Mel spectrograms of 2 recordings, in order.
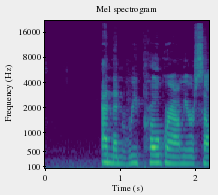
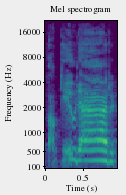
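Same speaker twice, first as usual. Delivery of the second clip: a sudden raised outburst, higher and louder, at Dad; demo of rage; 6 semitones higher, 4 dB louder, slower than usual. Shown as a demonstration. Coach showing a client how to rage at her father, a raised outburst. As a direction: let the anger at Dad burst out in one line. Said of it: "Allow yourself to rage".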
